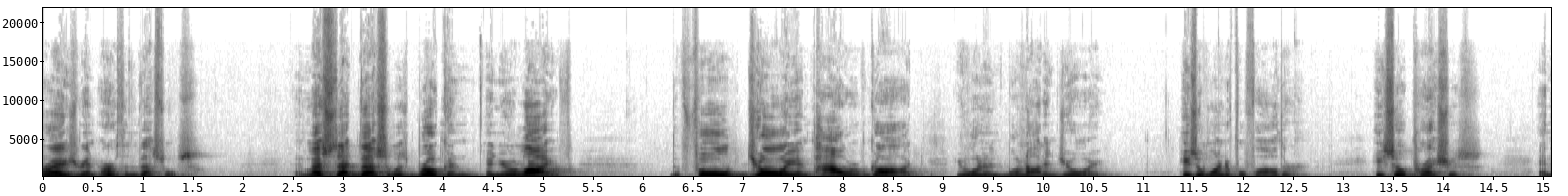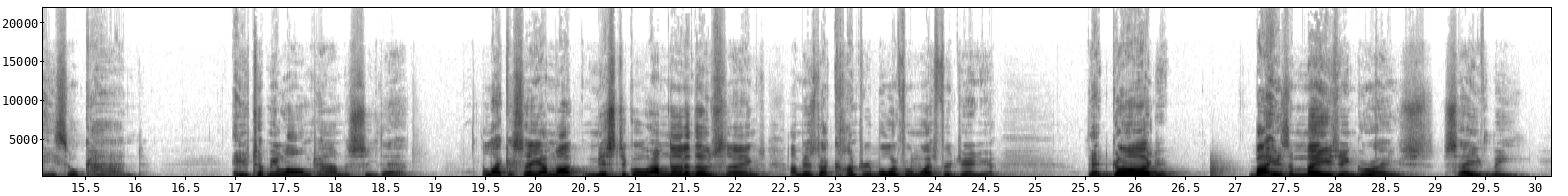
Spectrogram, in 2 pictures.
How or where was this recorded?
large echoing room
